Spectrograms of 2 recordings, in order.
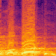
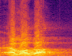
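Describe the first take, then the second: First: The name ends with an audible t sound. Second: The name ends without any t sound. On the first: The speaker calls it wrong. "অ্যামাগাট উচ্চারণ করিস না" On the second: The speaker calls it right. "টি এর উচ্চারণটা উজ্জ্ব থাকবে"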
